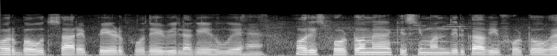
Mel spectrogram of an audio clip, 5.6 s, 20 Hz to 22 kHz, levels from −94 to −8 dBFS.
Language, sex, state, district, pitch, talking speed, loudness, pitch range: Hindi, male, Jharkhand, Deoghar, 130 Hz, 205 wpm, -19 LUFS, 125-135 Hz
